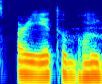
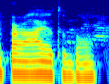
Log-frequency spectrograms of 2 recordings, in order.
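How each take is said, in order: First: "parietal" said as pah-ree-EH-tal, with an EE-EH middle; habitual mispronunciation. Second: "parietal" said as puh-RYE-uh-tal, with an EYE vowel; corrected pronunciation. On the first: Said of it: "I usually pronounce". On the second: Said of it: "it's actually parietal bone". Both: Shown as a demonstration.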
